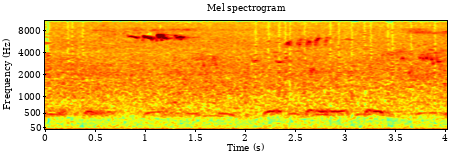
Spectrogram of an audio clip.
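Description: Faint birds calling outdoors: a low call note repeated about twice a second, with a couple of brief high chirps from a small bird.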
